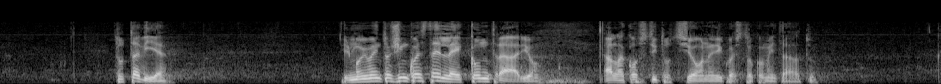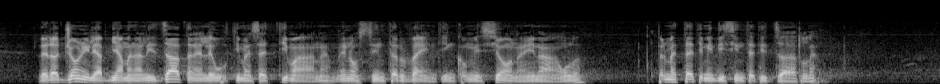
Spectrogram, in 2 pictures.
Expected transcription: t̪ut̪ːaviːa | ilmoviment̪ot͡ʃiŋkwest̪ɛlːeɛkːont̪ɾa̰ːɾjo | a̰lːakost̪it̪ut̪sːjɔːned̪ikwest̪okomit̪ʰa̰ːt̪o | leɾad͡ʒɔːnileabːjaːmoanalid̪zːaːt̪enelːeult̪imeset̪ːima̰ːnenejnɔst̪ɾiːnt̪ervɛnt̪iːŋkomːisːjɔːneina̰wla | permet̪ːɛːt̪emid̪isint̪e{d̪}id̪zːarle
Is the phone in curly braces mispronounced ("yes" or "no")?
yes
